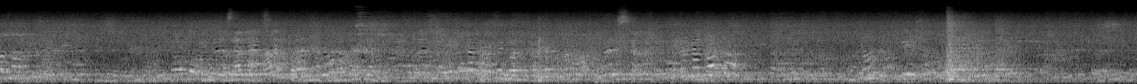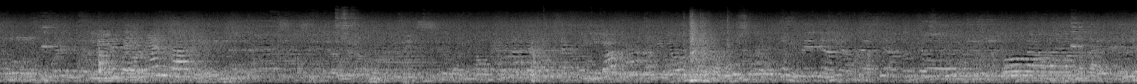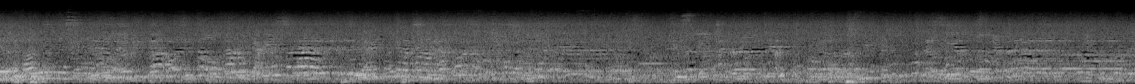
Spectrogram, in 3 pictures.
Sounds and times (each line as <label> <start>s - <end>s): plates being washed 0.0s - 34.0s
